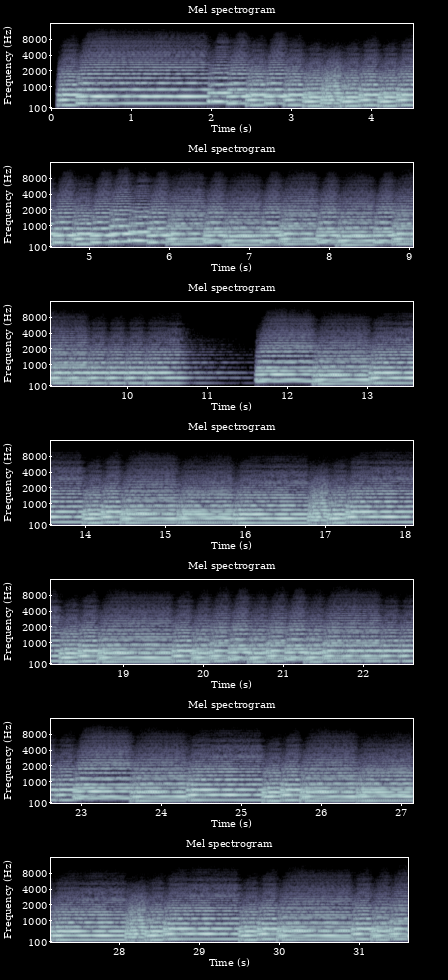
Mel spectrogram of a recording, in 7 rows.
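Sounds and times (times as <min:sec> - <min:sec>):
march with trumpets: 0:00.1 - 0:10.8, 0:11.6 - 0:31.6.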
